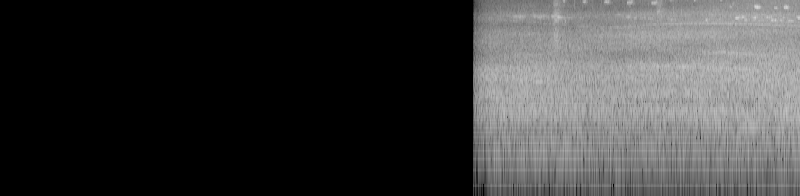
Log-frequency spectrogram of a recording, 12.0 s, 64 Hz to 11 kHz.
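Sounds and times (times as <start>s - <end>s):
traffic passing: 7.1s - 12.0s.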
